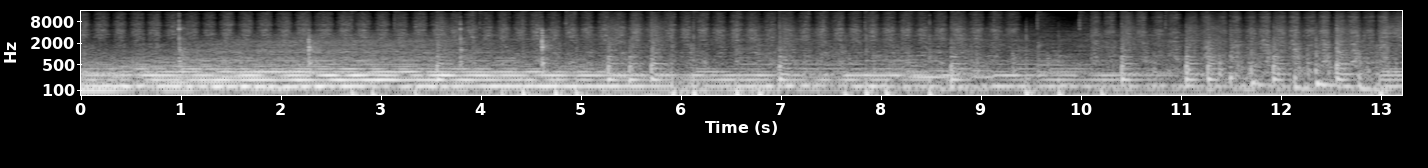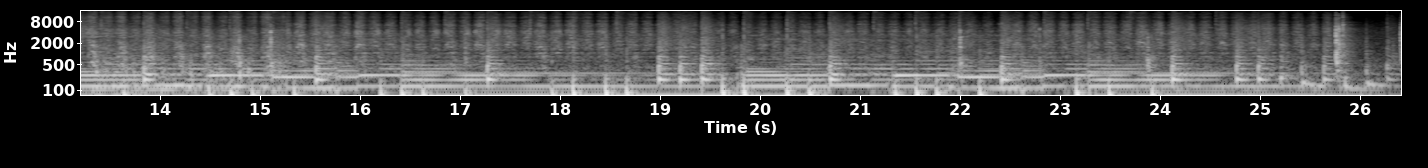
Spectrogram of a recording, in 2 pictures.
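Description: Hand hacksaw cutting through a wooden ring blank held in a bench vise, in steady back-and-forth strokes; the wood is taken by the maker to be European beech. Background music with sustained guitar-like notes plays underneath.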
